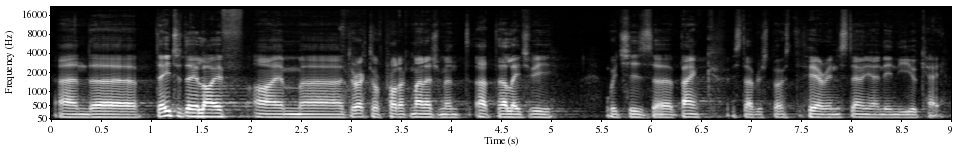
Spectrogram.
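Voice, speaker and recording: A man's voice: lowish voice, level tone, normal speed, smooth. A man moderating a conference panel, talking loosely with many fillers. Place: conference stage in a large hall. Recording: long hall reverb.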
